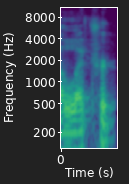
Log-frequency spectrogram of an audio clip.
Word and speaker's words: electric: Do you have an electric car? Very good. We see the pronunciation, electric. The TR makes the ch sound like in chicken, plus the R, trick. Electric.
